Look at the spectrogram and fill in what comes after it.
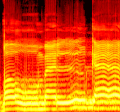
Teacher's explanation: রি এখানে তিন আলিফ টেনে নুনকে সাকিন করে ফেলবো · মদের হরফের বামের হরফে ওয়াকফ হইলে মধ্যে আরজি তিন আলিফ টানিয়া পড়িতে হয়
